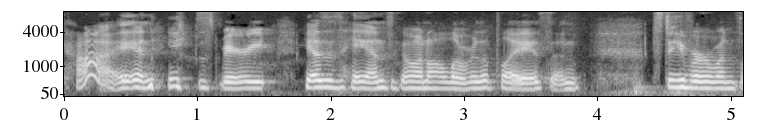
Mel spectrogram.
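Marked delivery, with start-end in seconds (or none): 0.0-0.4 a high, nervous little hi; high mock greeting. Ross greets the Crocodile Hunter, high and timid. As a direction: squeak out a timid hello. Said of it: "he's just like".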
